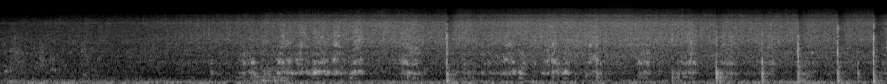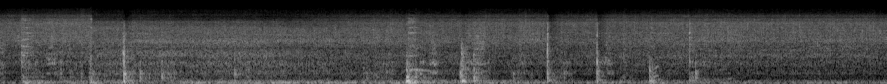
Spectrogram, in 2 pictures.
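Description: Curry base of garlic paste, green seasoning and garam masala frying in a pot with a steady sizzle that builds over the first couple of seconds, while a spoon stirs it and scrapes and knocks against the pot at irregular moments, loudest about 13 s in.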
